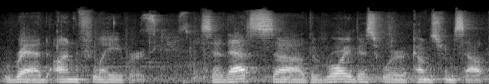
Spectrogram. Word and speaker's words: rooibos: R-O-O-I-B-O-S, but it's pronounced rooibos.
